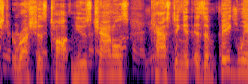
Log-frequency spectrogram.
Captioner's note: foreign language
